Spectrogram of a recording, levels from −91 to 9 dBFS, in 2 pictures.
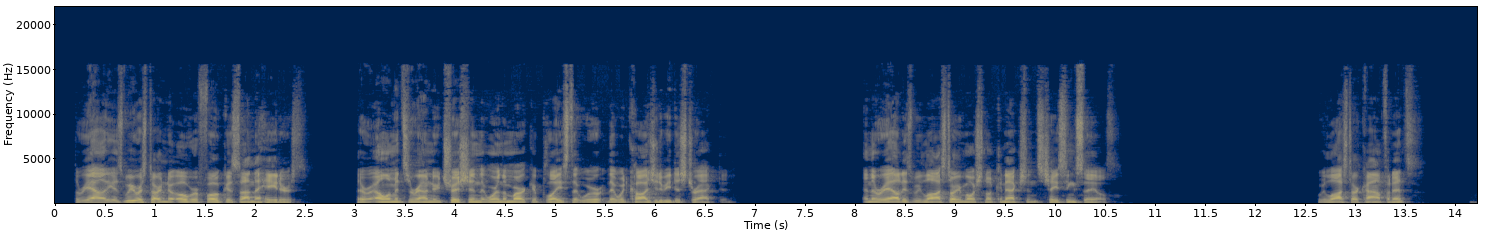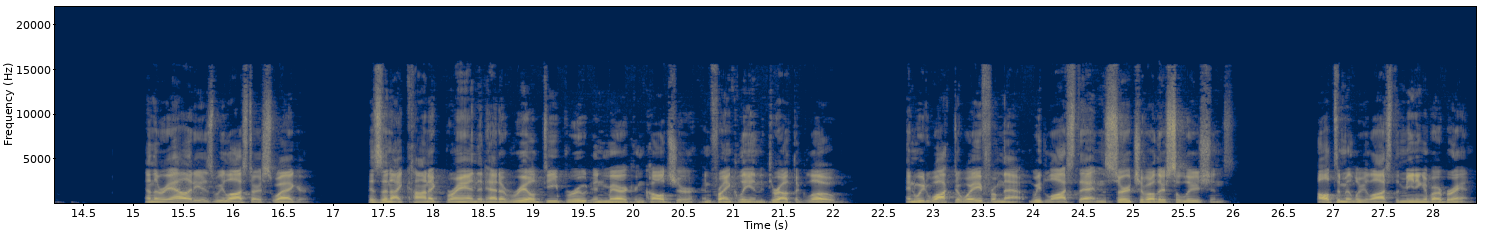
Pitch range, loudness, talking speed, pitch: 85-105 Hz, -22 LUFS, 205 wpm, 95 Hz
